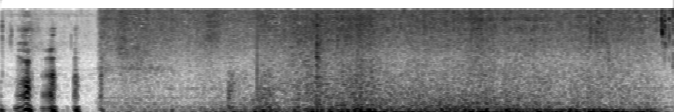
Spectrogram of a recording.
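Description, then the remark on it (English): A short burst of voice opens, then a muffled rubbing and brushing against the microphone, as ASMR head pets, takes over, a steady low rumble with soft scratchy texture that continues for several seconds. “I'll give you, give you some nice pets now.”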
